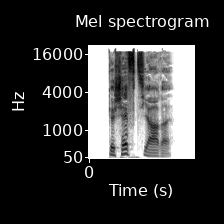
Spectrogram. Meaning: nominative/accusative/genitive plural of Geschäftsjahr
- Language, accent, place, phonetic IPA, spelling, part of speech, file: German, Germany, Berlin, [ɡəˈʃɛft͡sˌjaːʁə], Geschäftsjahre, noun, De-Geschäftsjahre.ogg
